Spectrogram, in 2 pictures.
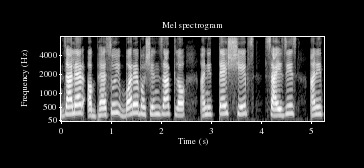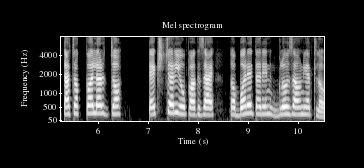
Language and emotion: Goan Konkani, neutral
